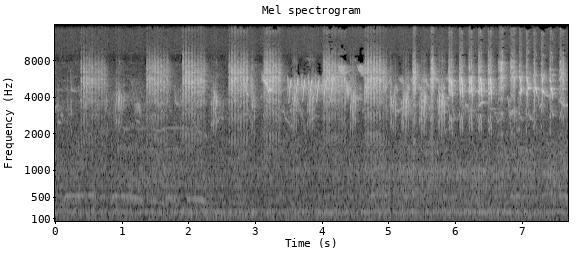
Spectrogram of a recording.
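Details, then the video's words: A lively sedge warbler sings a hurried, scratchy medley of high chattering notes that speeds into rapid trills, over a low rumble, at RSPB Fowlmere on a sunny early morning with blue sky in July 2013. "Sedge Warbler"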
